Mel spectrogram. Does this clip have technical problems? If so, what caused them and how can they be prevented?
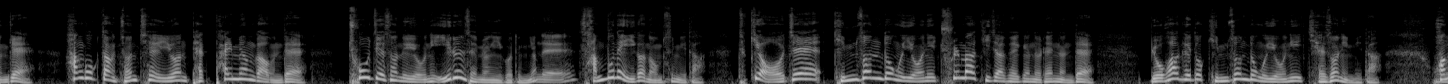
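No, nothing in this speech clip needs fixing, so there is no cause to trace and nothing to prevent.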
